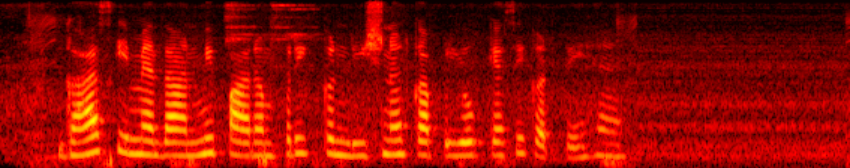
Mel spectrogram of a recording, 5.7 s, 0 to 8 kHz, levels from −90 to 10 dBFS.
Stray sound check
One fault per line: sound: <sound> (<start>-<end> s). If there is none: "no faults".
no faults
